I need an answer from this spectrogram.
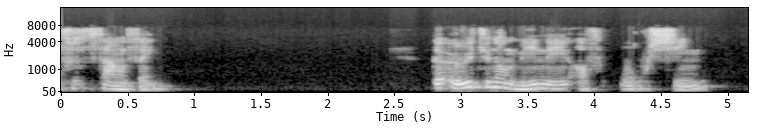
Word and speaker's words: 五: In Chinese, we call it 五行. 五 is 5. Spelled like W, U.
